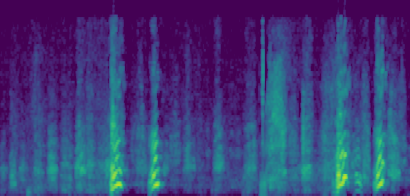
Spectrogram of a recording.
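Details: During a ball game among female Shetland Sheepdogs, a few high, sharp barks and yips ring out in pairs amid softer scuffling, panting and a person's voice.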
